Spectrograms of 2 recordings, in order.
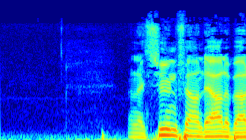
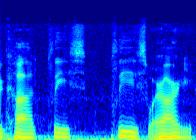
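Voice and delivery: hushed plea; 8 dB quieter than usual. Retold or imitated. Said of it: "My cries changed".

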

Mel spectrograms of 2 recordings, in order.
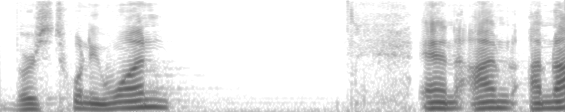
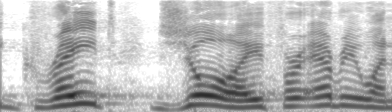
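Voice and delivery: call and response; 3 semitones higher, 9 dB louder, slower than usual. Shown as a demonstration. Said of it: "Would you say that with me?".

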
